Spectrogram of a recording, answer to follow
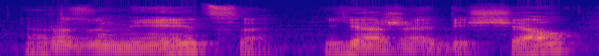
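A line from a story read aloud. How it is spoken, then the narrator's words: Deep bass voice. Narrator (Russian): густым басом произнес Мерлин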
